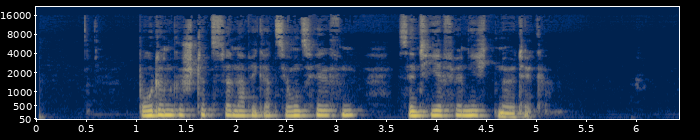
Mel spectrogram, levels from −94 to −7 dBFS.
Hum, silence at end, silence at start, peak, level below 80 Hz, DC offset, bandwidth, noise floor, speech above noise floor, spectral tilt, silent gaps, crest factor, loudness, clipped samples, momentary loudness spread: none; 1.4 s; 1.05 s; -12 dBFS; -64 dBFS; under 0.1%; 16.5 kHz; -75 dBFS; 47 dB; -5.5 dB/octave; none; 18 dB; -29 LUFS; under 0.1%; 10 LU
